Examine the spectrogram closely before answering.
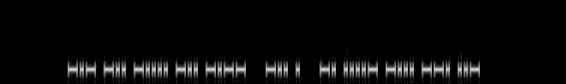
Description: Morse code, heard as a keyed tone, about 40 wpm, 700 Hz. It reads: KD6DY DE N4BGU
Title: USA Callsign DE Callsign - 5 Characters - 40wpm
